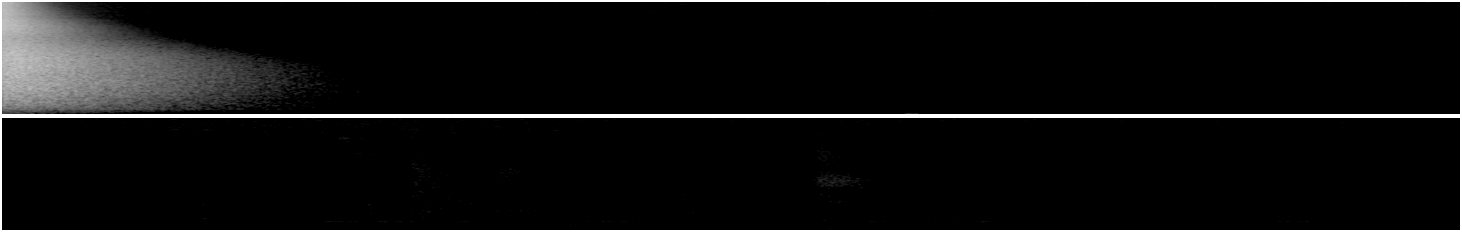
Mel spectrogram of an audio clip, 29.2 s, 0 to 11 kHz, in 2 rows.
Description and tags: Spinnerij TDG tower mid km84-04
Tower IR halfway. Recorded with Neumann km84s. ORTF Setup.
reverb, IR, convolution, impulse-response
